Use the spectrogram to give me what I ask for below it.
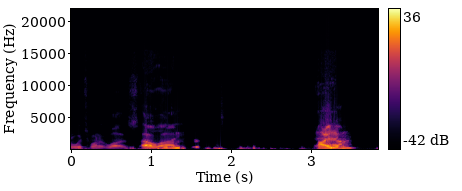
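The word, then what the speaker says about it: Ylem: Oh, Ilum? Yellum? We pronounce it Ilum.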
